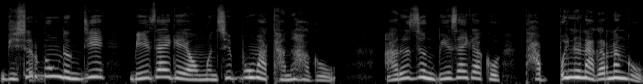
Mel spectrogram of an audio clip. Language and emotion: Bodo, fearful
